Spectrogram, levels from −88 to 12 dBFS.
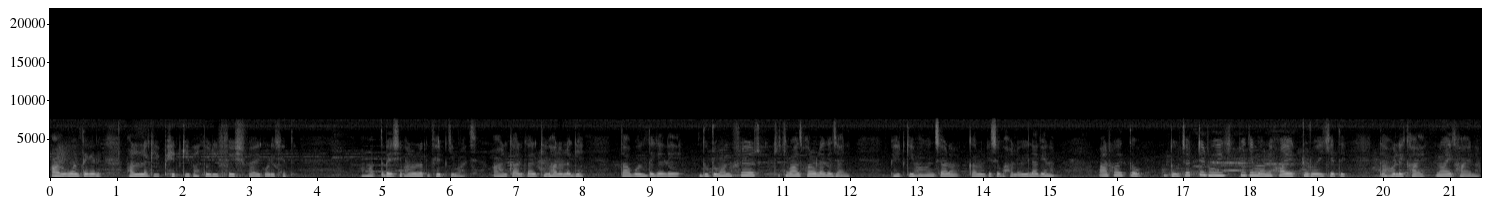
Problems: background sounds at intervals, continuous background conversations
